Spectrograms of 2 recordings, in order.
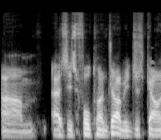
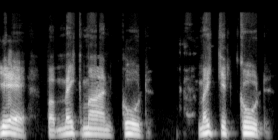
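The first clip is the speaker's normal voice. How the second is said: put-on Brooklyn accent laid on heavy; 4 semitones higher, 3 dB louder than usual. Retelling Tony leaning over a kebab counter, imitating Tony's Brooklyn accent. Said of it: "he's got that like thick Brooklyn accent".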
